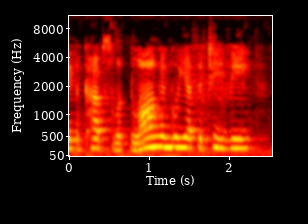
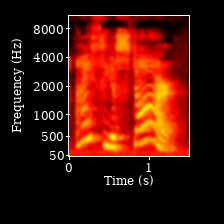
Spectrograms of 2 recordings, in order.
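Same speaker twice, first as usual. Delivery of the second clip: higher, slowed cry of wonder; excited cry; 7 semitones higher than usual. A narrator's reading. Sister spotting the first star, high and thrilled. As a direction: announce the first star with delight. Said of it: "cried Sister".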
